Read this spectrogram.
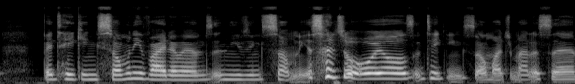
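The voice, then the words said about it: Congested, stuffed-up voice. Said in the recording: “my stuffed up voice, I am currently sick with a cold ... my voice just sounds very gross”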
